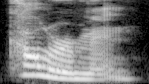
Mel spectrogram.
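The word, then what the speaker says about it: Calormen: não lê em inglês, porque em inglês seria colorman, e a pronúncia da palavra significa homens de cor.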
